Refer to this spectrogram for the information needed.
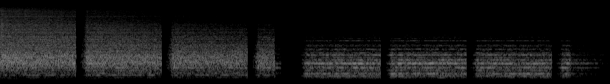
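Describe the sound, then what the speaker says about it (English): Exhaust sound effect layered with a short sweep and impacts for an electronic riddim drop: a bright hissing burst cut into rhythmic chunks by sharp gaps, quieter airy bursts following, all without voices. "I just added an exhaust sound from Kashmir and Atmos and just a short"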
